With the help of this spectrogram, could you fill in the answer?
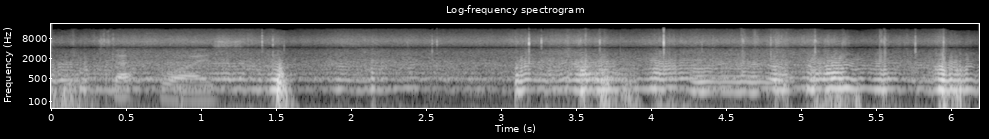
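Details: Big bee colony in a top bar hive being dismantled, split and moved, bees known for chasing people down the garden; dense steady buzzing hum with wavering overtones, broken by sharp knocks and clatter of hive handling.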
